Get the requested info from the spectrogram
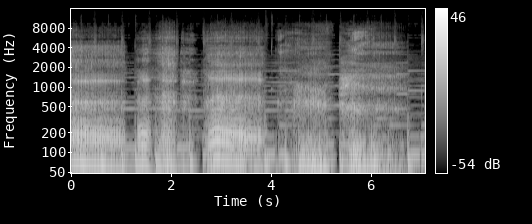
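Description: Several deep, rough animal calls over background music; the longest and loudest come at the start and about three seconds in.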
